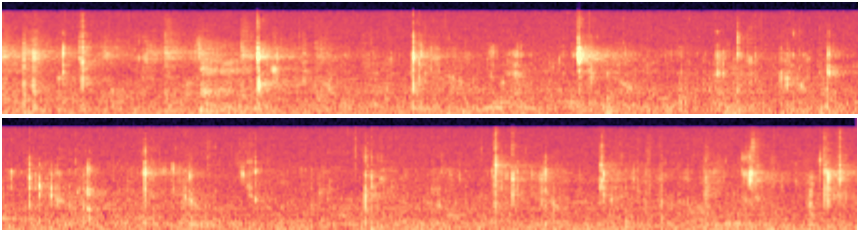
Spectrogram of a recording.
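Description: Chewing and biting into crispy fried chicken wings, heard as scattered, irregular sharp mouth clicks and smacks.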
